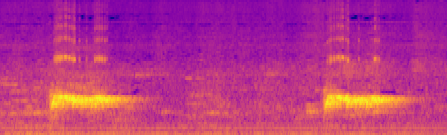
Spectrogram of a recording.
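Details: Zebra dove of the Guling Murio line from the Muria mountains near Kudus, Indonesia, singing (manggung): two rich, steady cooing notes about half a second long, spaced nearly three seconds apart, over a faint constant hum.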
